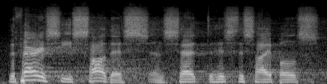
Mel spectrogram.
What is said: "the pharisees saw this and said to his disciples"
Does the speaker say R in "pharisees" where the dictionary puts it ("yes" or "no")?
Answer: yes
